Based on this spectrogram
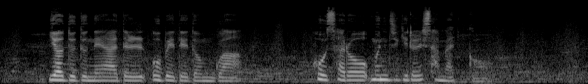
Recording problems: murmuring crowd; noticeable; throughout; 15 dB below the speech

